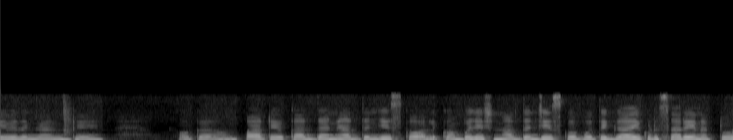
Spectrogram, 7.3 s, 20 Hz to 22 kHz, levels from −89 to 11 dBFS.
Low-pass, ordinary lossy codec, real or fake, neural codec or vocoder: 7.2 kHz; none; real; none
